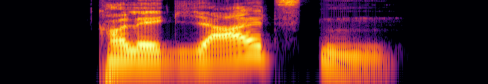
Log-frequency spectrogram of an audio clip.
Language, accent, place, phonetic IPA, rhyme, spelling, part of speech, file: German, Germany, Berlin, [kɔleˈɡi̯aːlstn̩], -aːlstn̩, kollegialsten, adjective, De-kollegialsten.ogg
- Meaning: 1. superlative degree of kollegial 2. inflection of kollegial: strong genitive masculine/neuter singular superlative degree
